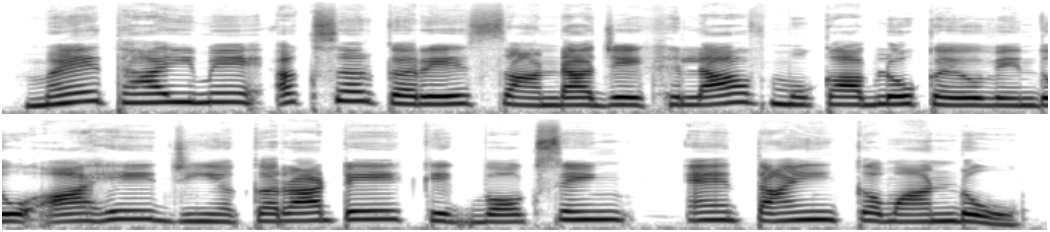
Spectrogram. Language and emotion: Sindhi, neutral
